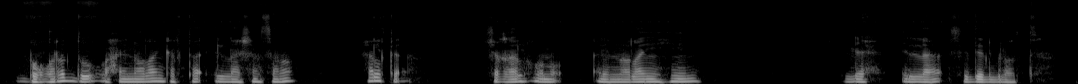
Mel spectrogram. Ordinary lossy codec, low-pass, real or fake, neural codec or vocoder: none; none; fake; vocoder, 44.1 kHz, 128 mel bands every 512 samples, BigVGAN v2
